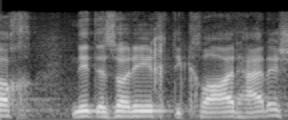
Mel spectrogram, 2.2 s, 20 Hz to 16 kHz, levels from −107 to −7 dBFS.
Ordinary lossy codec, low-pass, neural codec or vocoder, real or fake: none; 10.8 kHz; none; real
